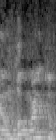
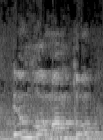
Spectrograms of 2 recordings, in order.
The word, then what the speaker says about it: انضممت: اور تیسرا جو لفظ ہے انضممت، جو کہ ہم انضمیت پڑھتے ہیں بالکل غلط ہے. یہ لفظ پڑھا جاتا ہے انضممت باب انفعال سے.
